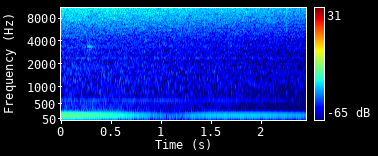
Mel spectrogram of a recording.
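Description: Closing note of the background music, a held low tone with its overtones, dying away toward silence.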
